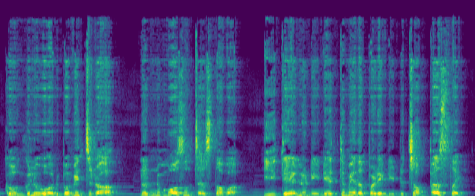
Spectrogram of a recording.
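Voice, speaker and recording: A scheming, envious village man from an animated storybook, as a woman puts him on, full of bitter grumbling. The voice is dark and mellow, a little removed from the mic, over faint background music. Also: medium pitch, quick pace, lightly acted. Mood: spiteful. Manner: bitter, self-pitying outbursts. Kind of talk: storybook character voice.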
